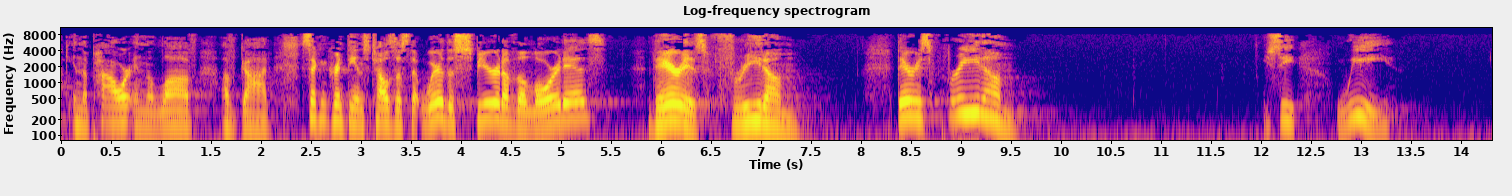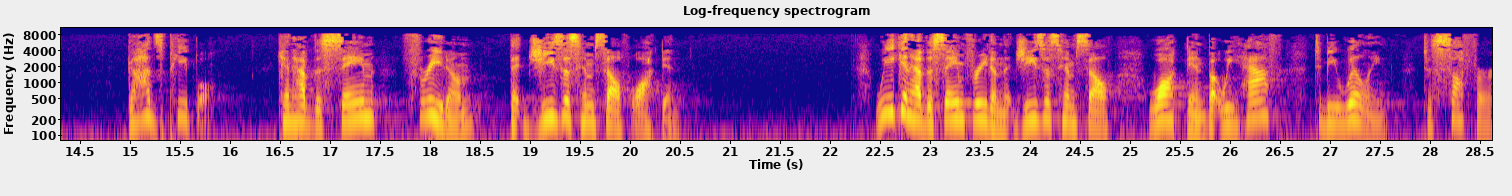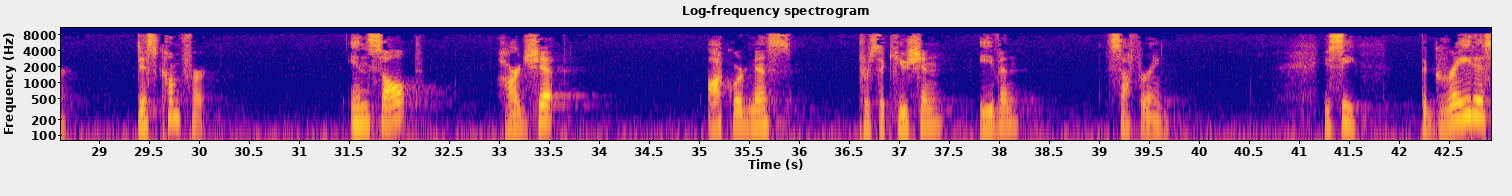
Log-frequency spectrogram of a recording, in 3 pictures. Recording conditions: large echoing room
